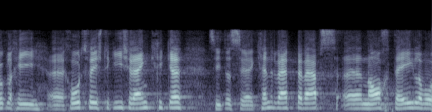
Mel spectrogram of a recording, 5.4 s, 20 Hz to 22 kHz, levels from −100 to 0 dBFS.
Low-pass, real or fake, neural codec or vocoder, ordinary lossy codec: 7.2 kHz; real; none; MP3, 64 kbps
